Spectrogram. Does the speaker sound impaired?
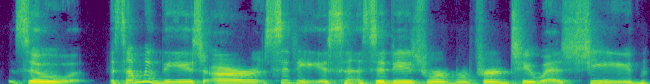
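Yes: ALS; specialist-confirmed diagnosis.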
